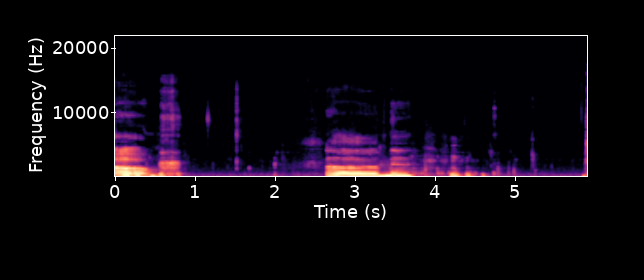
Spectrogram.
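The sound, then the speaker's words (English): A single loud sneeze with a strongly voiced, drawn-out tone lasting about a second, preceded by a brief vocal sound and followed by faint clicks and mouth noises. “Bless you. That one just sounds very difficult.”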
